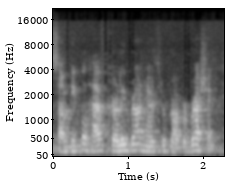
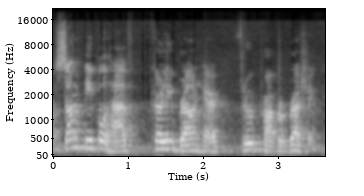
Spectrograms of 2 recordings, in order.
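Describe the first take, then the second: First: The sentence flows smoothly without internal pauses. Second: The sentence is broken by two awkward pauses. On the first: The speaker calls it right. "If you don't make those awkward pauses" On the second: The speaker calls it wrong. "those awkward pauses here and here as though there's commas there"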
